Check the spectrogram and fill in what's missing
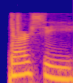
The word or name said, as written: darcy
